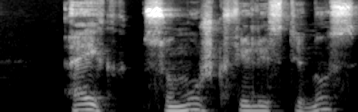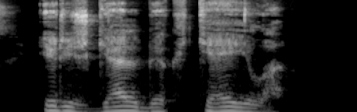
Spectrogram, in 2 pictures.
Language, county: Lithuanian, Klaipėda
